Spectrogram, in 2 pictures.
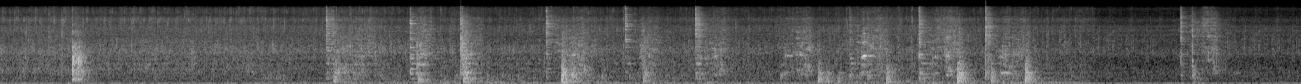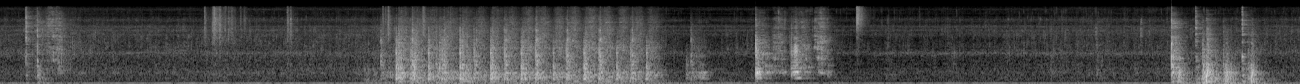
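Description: Chicken frying in butter in a wide, flat steel karahi, sizzling steadily, while a spatula scrapes and clinks against the pan as it is stirred. The stirring is busiest a few seconds in and again past the middle, with quieter sizzling between.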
